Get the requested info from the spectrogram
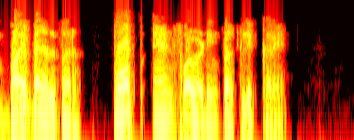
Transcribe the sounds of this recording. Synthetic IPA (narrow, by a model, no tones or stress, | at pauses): baːjpɛːnəlpɐɾ | pɔːpɛ̃ːɳɖfɔːɾʋəɾɖɪ̃ŋɡ̚pəɾklɪkːɐɾḛ̃ː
